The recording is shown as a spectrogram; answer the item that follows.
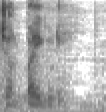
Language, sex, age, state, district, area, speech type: Santali, male, 18-30, West Bengal, Birbhum, rural, spontaneous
